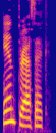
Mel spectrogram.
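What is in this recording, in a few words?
"anthracic", British English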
